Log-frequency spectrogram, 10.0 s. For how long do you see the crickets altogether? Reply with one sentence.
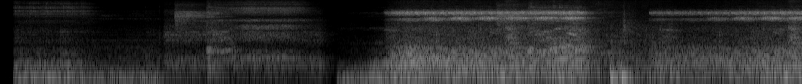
You can hear the crickets for 5 seconds altogether.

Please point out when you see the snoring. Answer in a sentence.
The snoring can be heard from 0.1 to 5.2 s.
